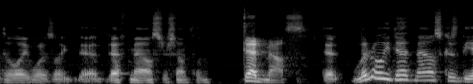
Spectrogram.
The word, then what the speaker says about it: deadmau5: Dead Mouse. Literally Dead Mouse, because the X's in the eyes. That's literally. All right. Well, point me in Dead Mouse.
